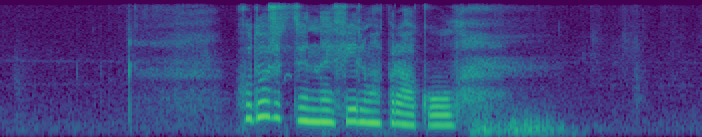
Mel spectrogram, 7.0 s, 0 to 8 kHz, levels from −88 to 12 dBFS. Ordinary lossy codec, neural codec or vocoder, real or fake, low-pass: none; none; real; 7.2 kHz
